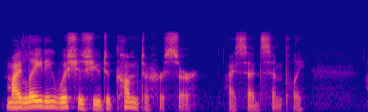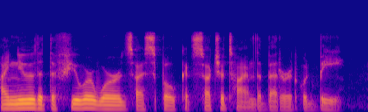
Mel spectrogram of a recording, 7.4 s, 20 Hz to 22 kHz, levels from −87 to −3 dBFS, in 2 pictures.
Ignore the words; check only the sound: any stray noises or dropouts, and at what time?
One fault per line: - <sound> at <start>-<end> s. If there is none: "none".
none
